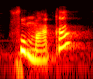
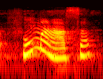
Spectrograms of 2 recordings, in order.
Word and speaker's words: fumaça: Sem o C cedilha, como ficaria a pronúncia das palavras? Leia. Acougue, carroca, fumaca, pacoca. Agora leia corretamente. Açougue, carroça, fumaça, paçoca.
